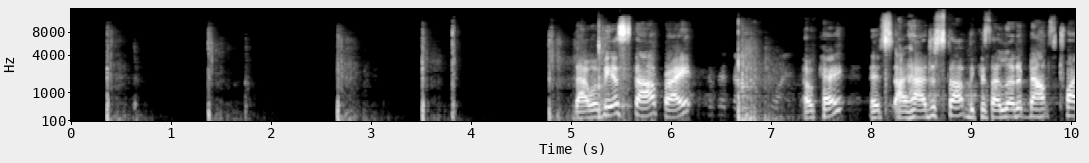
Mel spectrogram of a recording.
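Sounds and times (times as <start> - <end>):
ball thuds in a hall: 0.3 - 4.2, 4.8 - 5.9, 6.6 - 7.4.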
